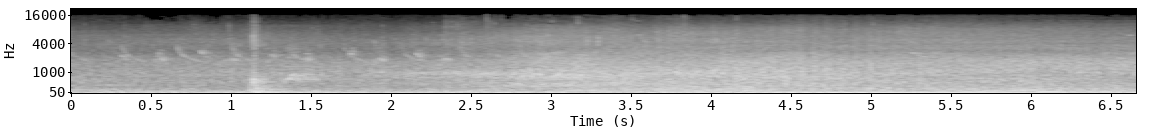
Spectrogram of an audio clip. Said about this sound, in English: Guy in the pickup truck across the street just stopped to look at somebody throwing out a desk.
